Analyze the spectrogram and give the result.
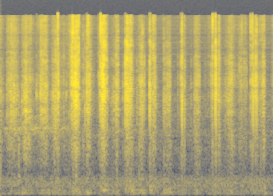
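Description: Long black nails scratch the textured surface of a rust-brown papier-mache pumpkin decoration lying on its side on a mat, with a wire spring resting nearby untouched. A quick, uneven run of dry, bright scratching strokes rasps and hisses with little low end, each stroke cutting off almost at once.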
